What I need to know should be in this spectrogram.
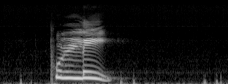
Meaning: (noun) 1. mark, point, dot, speck, jot 2. virama, a diacritic; dot placed over a consonant letter in the Tamil script - ் 3. consonant 4. name of the letter ஃ 5. estimate 6. individual 7. ledger
- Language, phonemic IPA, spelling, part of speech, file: Tamil, /pʊɭːiː/, புள்ளி, noun / proper noun, Ta-புள்ளி.ogg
